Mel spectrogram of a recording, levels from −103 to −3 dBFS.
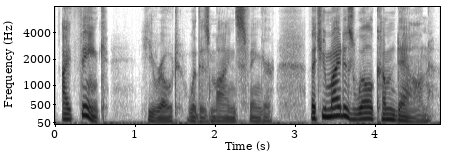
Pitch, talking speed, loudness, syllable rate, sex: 115 Hz, 185 wpm, -18 LUFS, 4.5 syllables/s, male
